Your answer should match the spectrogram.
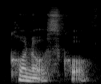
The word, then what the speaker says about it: conozco: before the C and it's kind of maintaining the soft C sound at the end of this verb conocer and this is pronounced conozco yo conozco and then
